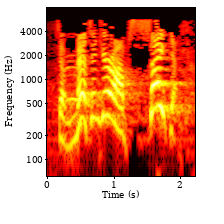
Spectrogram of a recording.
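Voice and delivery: high, loud, drawn-out pulpit shout; full-force preaching. Real, not acted. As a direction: shout the scripture slowly to the congregation.

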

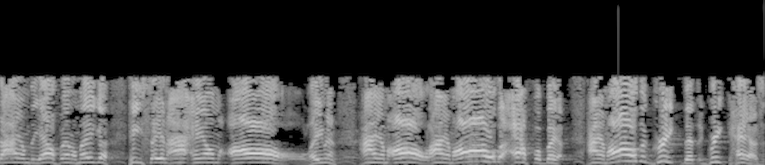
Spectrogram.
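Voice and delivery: preaching Jesus' words. Acted. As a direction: build it up and proclaim.

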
